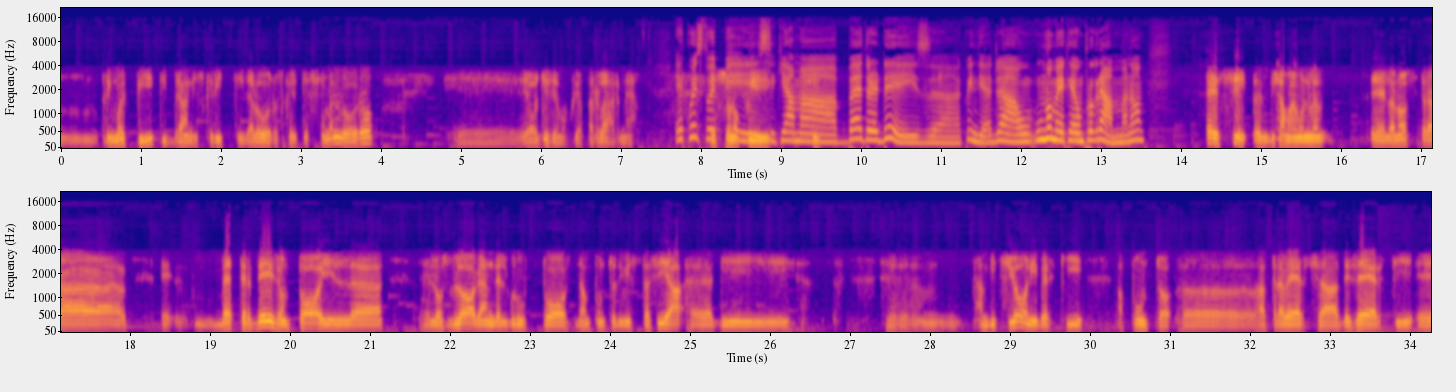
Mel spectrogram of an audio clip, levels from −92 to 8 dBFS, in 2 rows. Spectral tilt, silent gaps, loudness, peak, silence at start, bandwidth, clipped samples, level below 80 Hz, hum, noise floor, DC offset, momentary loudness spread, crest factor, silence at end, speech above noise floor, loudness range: -5.5 dB/octave; none; -17 LUFS; 0 dBFS; 0 s; 15.5 kHz; under 0.1%; -50 dBFS; none; -52 dBFS; under 0.1%; 16 LU; 18 dB; 0 s; 35 dB; 7 LU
